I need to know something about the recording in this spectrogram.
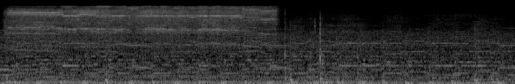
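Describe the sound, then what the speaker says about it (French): Screws being driven with a ratcheting tool to fix a chair backrest that has rubber parts; a steady run of close, rhythmic ratchet clicks and rubbing turns, with no talking. "on va venir ici fixer le dossier à sa place"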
